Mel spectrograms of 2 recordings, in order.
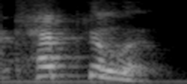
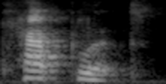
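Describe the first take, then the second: First: It is said with three syllables, like Capulet. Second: It is said with two syllables, like Caplet. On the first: The speaker calls it wrong. "I keep calling it a Capulet" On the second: The speaker calls it right. "But it's actually Capelet or Caplet"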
